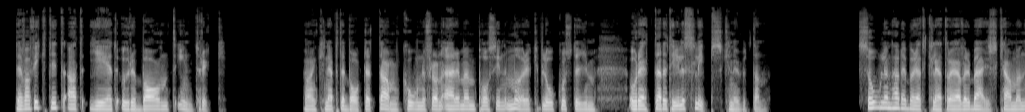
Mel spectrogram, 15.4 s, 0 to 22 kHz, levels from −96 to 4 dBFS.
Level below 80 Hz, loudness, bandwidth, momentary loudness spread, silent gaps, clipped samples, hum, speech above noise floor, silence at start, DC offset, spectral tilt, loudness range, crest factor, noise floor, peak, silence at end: -48 dBFS; -19 LUFS; 12 kHz; 9 LU; 3.21-3.25 s, 3.47-4.54 s, 11.58-12.87 s; under 0.1%; none; over 72 dB; 0.25 s; under 0.1%; -8 dB/octave; 4 LU; 18 dB; under -90 dBFS; 0 dBFS; 0 s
